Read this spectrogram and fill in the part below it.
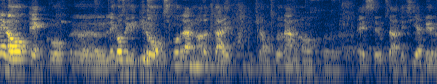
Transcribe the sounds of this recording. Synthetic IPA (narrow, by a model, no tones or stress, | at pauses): peɾɔɛkːo | lekɔːzek̟ed̪ːiɾɔsipot̪ɾanːoad̪at̪ːaːɾe | d̪it͡ʃaːmosipot̪ɾanːo | ɛsːeɾeuzaːt̪esiːaper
